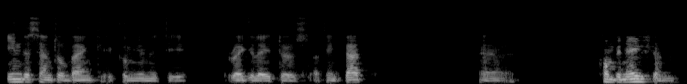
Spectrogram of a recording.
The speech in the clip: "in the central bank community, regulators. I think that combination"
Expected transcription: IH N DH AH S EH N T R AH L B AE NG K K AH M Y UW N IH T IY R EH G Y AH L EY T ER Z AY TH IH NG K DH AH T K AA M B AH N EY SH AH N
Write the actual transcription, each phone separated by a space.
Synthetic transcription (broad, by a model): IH N DH AH S EH N T R AH L B AE NG K K AH M Y UW N IH T IY R EH G Y AH L EY T ER Z AY TH IH NG K DH AH T K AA M B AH N EY SH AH N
